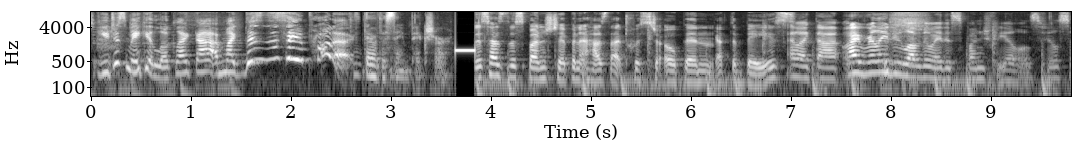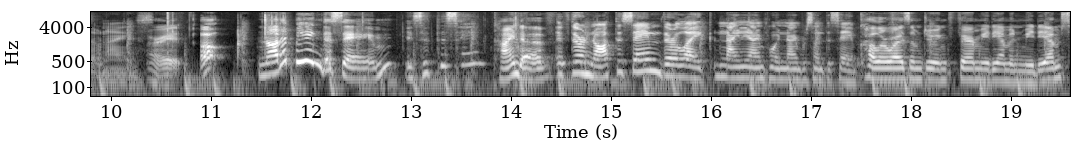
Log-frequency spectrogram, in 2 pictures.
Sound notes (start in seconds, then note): 3.6 beeping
